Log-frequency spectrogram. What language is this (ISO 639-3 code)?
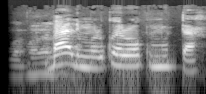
lug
